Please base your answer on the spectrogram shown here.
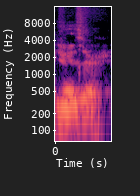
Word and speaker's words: schnauzer: Well, it can be pronounced different ways. Schnauzer.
